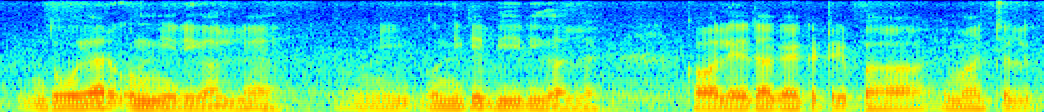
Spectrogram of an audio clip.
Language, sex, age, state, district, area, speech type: Dogri, male, 30-45, Jammu and Kashmir, Jammu, rural, spontaneous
